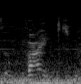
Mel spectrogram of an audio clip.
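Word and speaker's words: wyd: Original word for white rhino was vite. Vite means wide in Afrikaans, but over time it was misheard and mispronounced, and it turns into the white rhino.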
